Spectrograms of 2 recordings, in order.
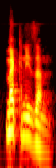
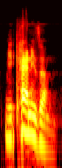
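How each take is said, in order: First: It is said in a British English accent. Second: It is said in a Chinese English accent. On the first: "In the British English" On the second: "In the Chinese English, ... So that's Chinglish"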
